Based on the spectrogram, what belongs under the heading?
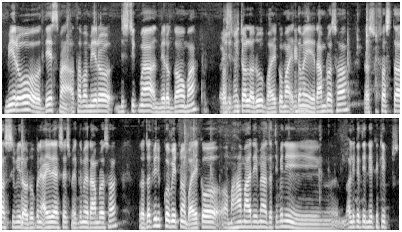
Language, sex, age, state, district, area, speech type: Nepali, male, 45-60, West Bengal, Darjeeling, rural, spontaneous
